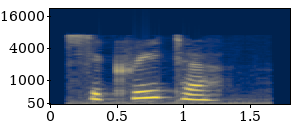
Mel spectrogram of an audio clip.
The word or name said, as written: secreta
